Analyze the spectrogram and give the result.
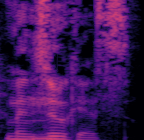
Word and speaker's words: Mantzoukas: Jason. – Mantzoukas. – Mantzoukas, is that how you pronounce it? – Yep.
